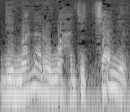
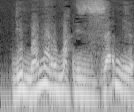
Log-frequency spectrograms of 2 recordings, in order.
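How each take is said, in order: First: Jamil begins with a j sound. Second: Jamil begins with a z sound. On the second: "dia rubah pakai huruf Zai"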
